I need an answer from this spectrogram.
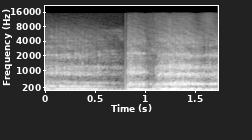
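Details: During a territorial clash between rival male lion coalitions in a drought-stricken delta, three against two, a deep, sustained roar rumbles low, broken by a brief drop before resuming steadily with a faint tonal hum beneath.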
